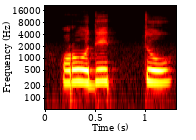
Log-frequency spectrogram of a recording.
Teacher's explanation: ہم یہ دال کو تا میں ملا کے صرف حرف تا اور تشدید کے ساتھ پڑھیں گے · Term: ادغام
